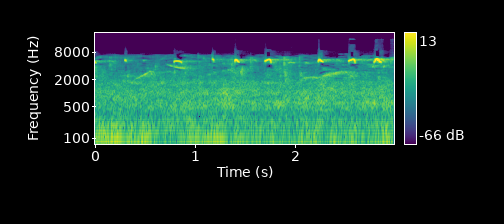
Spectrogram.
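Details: Common kingfisher at a breeding-wall nest cam, 13 March 2014 at 17:10: the male is heard arriving with a fish, which he passes clumsily to the female; thin, shrill, piercing notes every third of a second, growing louder, over soft hiss.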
